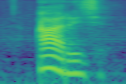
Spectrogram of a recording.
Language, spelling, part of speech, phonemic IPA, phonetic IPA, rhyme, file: Swedish, arg, adjective, /arj/, [arj], -arj, Sv-arg.ogg
- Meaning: angry, mad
